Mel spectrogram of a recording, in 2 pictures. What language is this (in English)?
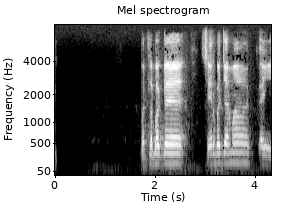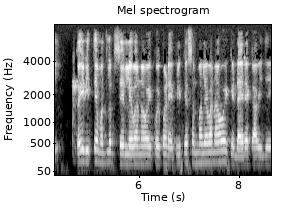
Gujarati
